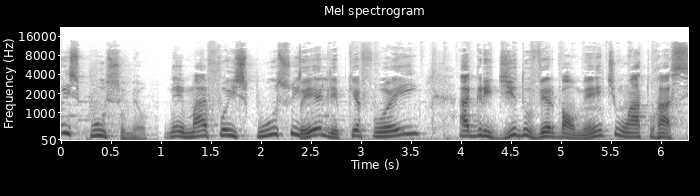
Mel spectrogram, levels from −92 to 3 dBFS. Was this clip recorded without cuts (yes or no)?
no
